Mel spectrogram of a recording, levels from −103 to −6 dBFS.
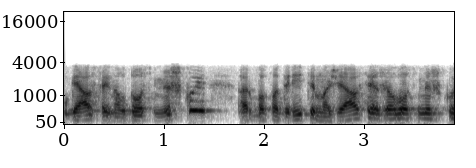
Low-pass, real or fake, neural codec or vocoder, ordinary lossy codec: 3.6 kHz; fake; codec, 16 kHz, 16 kbps, FunCodec, trained on Chinese and English, 50 frames a second; Opus, 64 kbps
